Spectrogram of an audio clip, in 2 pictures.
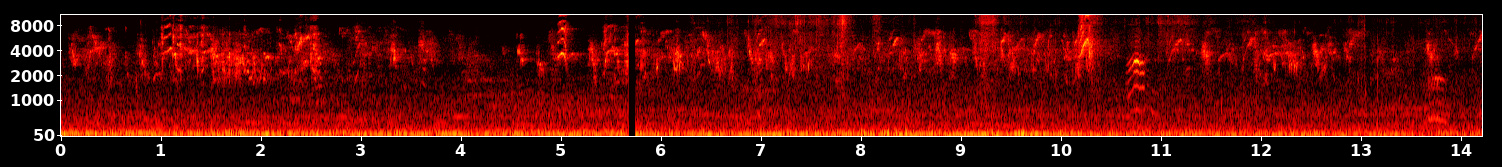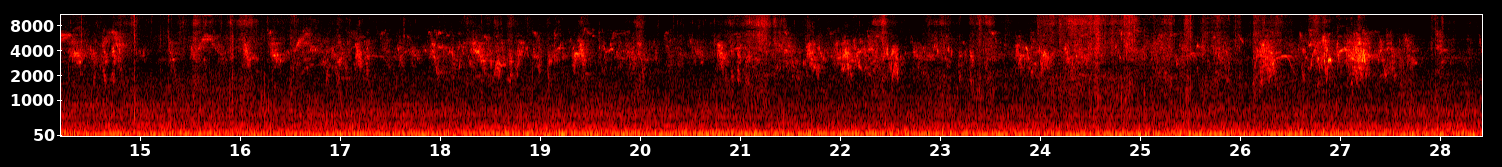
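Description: Small birds chirping and calling on and off over a steady low rumble, with a brief dropout about six seconds in.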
